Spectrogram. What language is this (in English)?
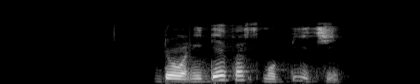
Esperanto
